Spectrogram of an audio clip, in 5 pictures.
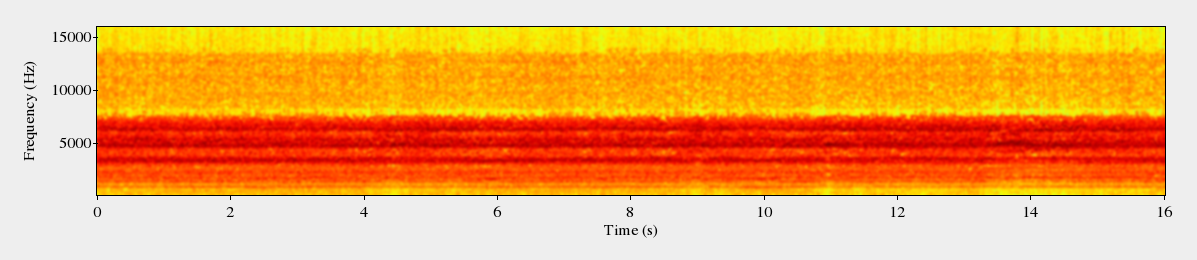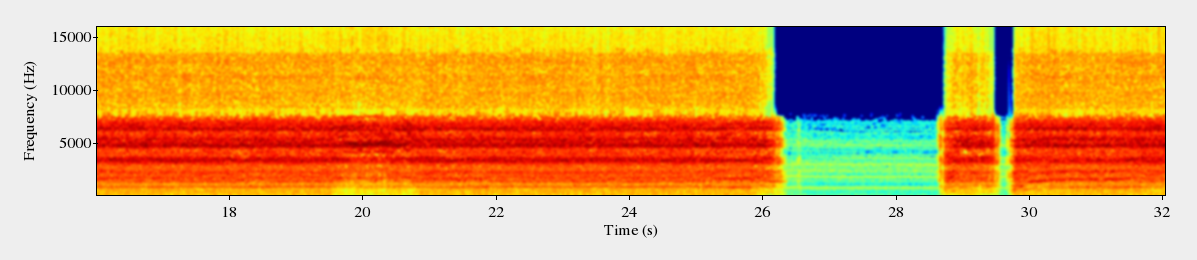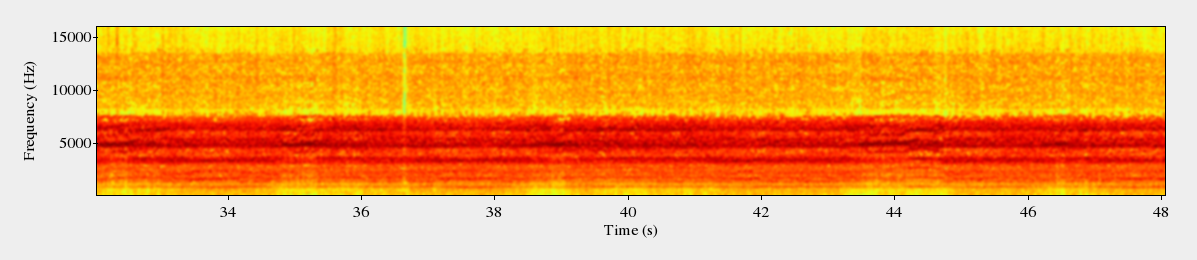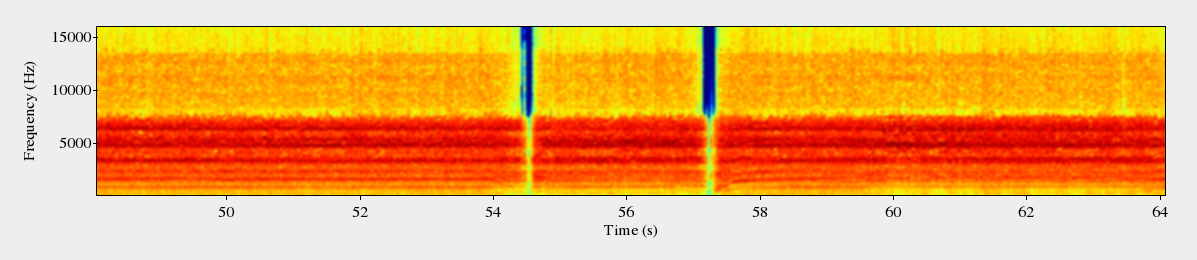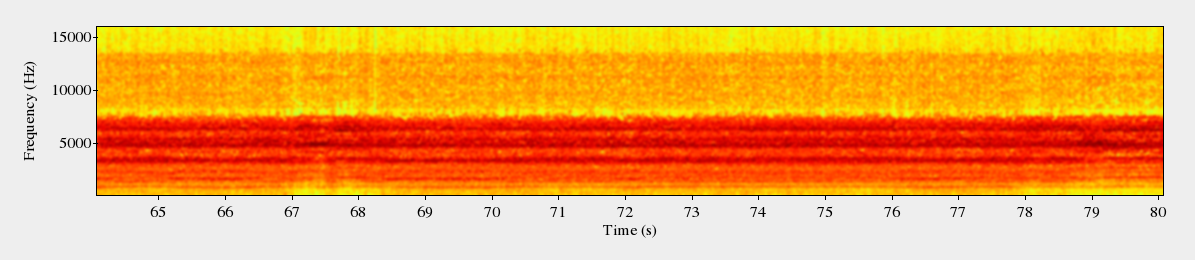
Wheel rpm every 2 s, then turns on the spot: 230, 230, 230, 230, 230, 230, 230, 230, 230, 230, 220, 230, 200, 10, 40, 190, 220, 220, 230, 220, 230, 230, 220, 220, 210, 200, 190, 130, 140, 210, 230, 230, 220, 220, 210, 220, 230, 230, 220, 220.
56-58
